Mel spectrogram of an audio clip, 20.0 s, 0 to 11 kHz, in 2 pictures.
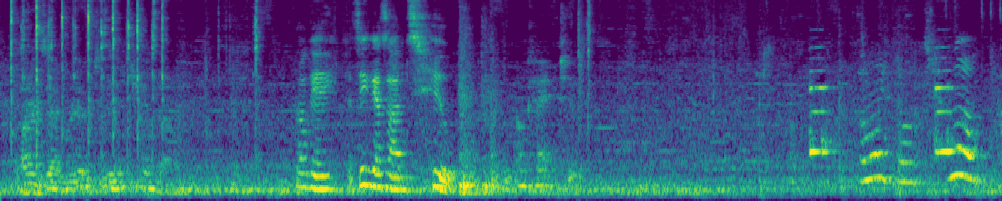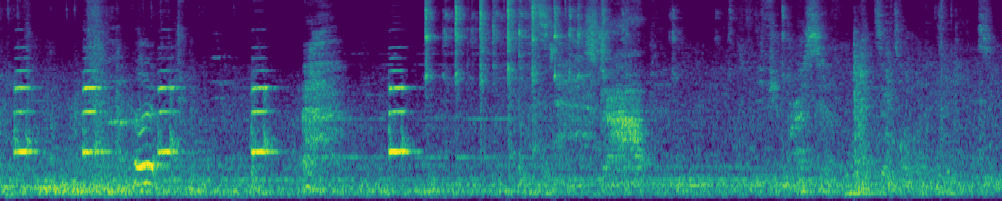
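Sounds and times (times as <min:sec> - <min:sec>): elevator short beeps: 0:08.0 - 0:08.4, 0:09.3 - 0:13.0, 0:13.8 - 0:14.3.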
